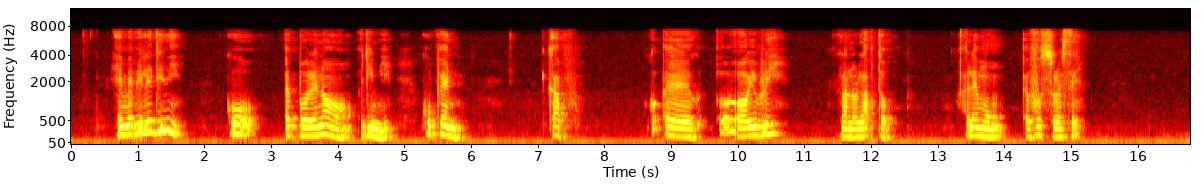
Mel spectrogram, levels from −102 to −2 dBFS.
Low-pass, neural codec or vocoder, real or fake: 7.2 kHz; none; real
